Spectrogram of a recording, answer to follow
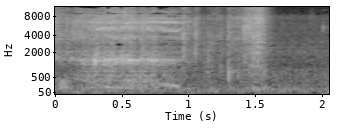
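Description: Crinkling of a foil chip bag as a hand rummages inside and pulls out a chip, with a few sharp crackles about a second and a half in. A brief low throaty hum falls in pitch during the first second.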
